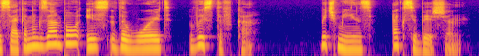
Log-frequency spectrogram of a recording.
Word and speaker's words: выставка: And the second example is the word выставка, which means exhibition. The voiced consonant V stands before the voiceless consonant K. That's why we pronounce V as its voiceless analog F. V, F, V, F.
